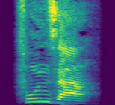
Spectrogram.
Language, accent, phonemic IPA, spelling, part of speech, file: Swahili, Kenya, /ˈfu.ⁿzɑ/, funza, verb / noun, Sw-ke-funza.flac
- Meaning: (verb) 1. to educate, teach 2. to learn; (noun) 1. jigger, flea 2. worm, grub, maggot, larva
